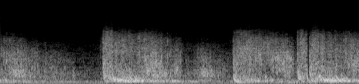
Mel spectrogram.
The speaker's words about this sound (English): In the first exchange of gunfire at Concord, 3 British privates fall dead. 9 others are wounded.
